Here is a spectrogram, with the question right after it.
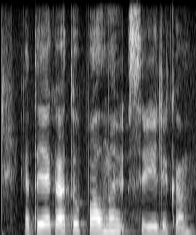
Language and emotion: Russian, positive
